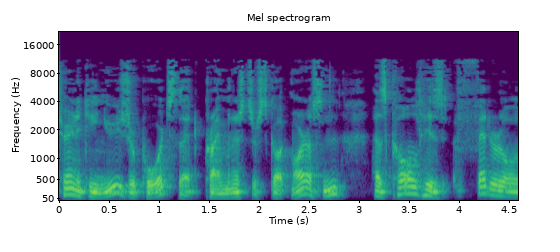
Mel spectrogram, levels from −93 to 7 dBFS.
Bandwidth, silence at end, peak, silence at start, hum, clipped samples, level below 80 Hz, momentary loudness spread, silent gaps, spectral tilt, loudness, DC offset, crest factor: 11.5 kHz; 0 s; -2 dBFS; 0 s; none; under 0.1%; -58 dBFS; 6 LU; none; -5 dB/octave; -19 LUFS; under 0.1%; 16 dB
